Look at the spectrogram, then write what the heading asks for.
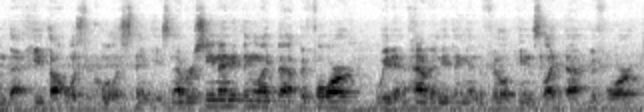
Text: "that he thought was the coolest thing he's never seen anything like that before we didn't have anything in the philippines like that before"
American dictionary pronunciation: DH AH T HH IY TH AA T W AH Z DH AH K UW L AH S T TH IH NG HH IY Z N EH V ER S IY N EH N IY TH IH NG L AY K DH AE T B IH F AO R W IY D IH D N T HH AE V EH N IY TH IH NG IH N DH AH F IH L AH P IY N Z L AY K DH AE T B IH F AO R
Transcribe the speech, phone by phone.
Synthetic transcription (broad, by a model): DH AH T HH IY TH AA T W AH Z DH AH K UW L AH S T TH IH NG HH IY Z N EH V ER S IY N EH N IY TH IH NG L AY K DH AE T B IH F AO R W IY D IH D N T HH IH V EH N IY TH IH NG IH N DH AH F IH L AH P IY N Z L AY K DH AE T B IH F AO R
